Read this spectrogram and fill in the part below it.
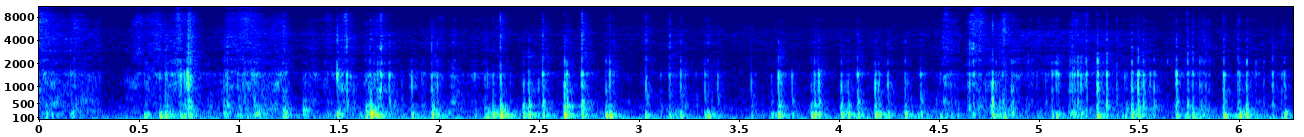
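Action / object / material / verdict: tap / silicone ice cube tray in a plastic frame / silicone / none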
